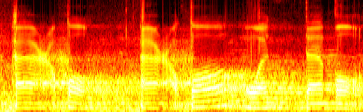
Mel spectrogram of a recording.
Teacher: ini kita dapati huruf ain yang sukun maka ditekan pada pembacaan a'ta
